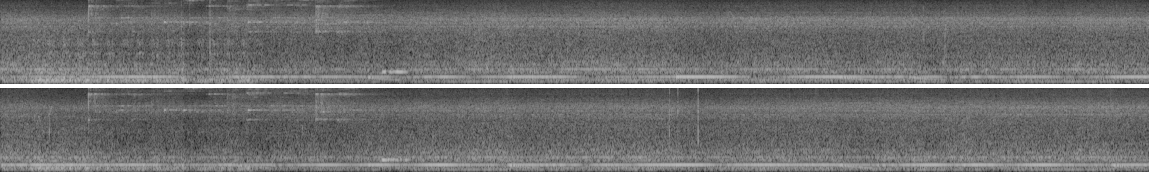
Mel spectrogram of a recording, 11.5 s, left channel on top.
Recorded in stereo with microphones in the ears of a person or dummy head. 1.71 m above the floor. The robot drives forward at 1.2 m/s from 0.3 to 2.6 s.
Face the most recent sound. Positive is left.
turn(degrees=-55)  # may be behind; listen again after turning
